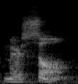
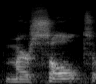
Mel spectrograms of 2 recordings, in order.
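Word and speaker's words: Meursault: the main character's name is uh merson now it's spelled an american tongue wants to say marsalt or mersalt um but uh the the french is just so much more gentle than than english you know and so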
